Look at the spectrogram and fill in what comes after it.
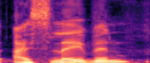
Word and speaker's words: Eisleben: So he was born in Eisleben, Germany. – That sounded pretty good.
